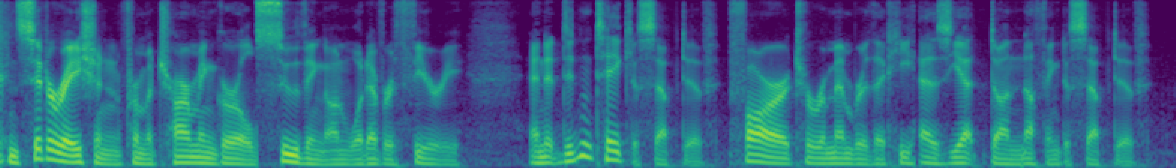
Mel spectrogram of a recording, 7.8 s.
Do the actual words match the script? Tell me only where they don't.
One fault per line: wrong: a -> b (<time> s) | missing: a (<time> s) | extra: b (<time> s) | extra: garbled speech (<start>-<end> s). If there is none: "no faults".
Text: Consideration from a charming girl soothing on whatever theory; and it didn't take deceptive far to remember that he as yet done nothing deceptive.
no faults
